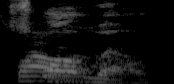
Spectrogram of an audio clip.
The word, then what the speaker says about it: Swalwell: Swalwell. Swalwell.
